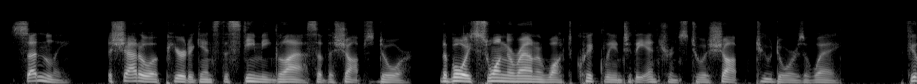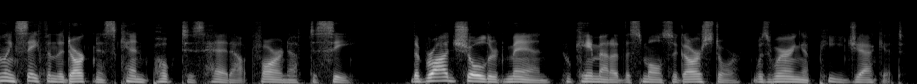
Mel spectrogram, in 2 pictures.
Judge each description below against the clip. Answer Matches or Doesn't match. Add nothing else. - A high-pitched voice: Doesn't match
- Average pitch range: Matches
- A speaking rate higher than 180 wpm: Matches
